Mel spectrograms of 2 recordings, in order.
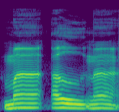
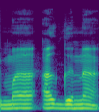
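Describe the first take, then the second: First: The gh sound flows smoothly without a stop. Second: The gh sound is a bouncing, stopped release. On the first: The speaker calls it right. "harusnya dibaca ma'auna" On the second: The speaker calls it wrong. "dibacanya qalqalah ya"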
